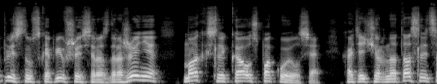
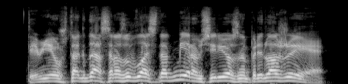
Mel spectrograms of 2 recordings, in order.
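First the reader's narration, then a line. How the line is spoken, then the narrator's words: Barking shout. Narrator (Russian): рявкнул Криол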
